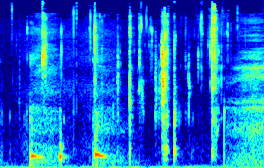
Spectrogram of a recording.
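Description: Someone biting into and chewing food, with irregular crisp crunches and softer chewing sounds, quiet and close.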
